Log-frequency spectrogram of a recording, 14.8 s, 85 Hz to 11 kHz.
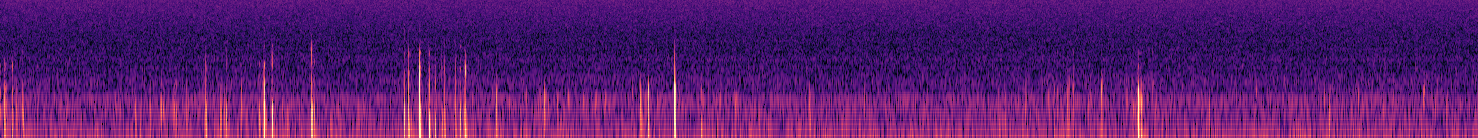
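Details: Scattered bubbly pops and gurgles over a steady low hum, busiest early: loud bowel sounds (borborygmi) in a bloated belly about 9 hours after eating 30 prunes, recorded with a desktop microphone.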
